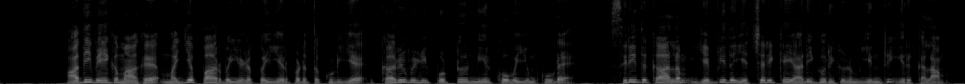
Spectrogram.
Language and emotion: Tamil, neutral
